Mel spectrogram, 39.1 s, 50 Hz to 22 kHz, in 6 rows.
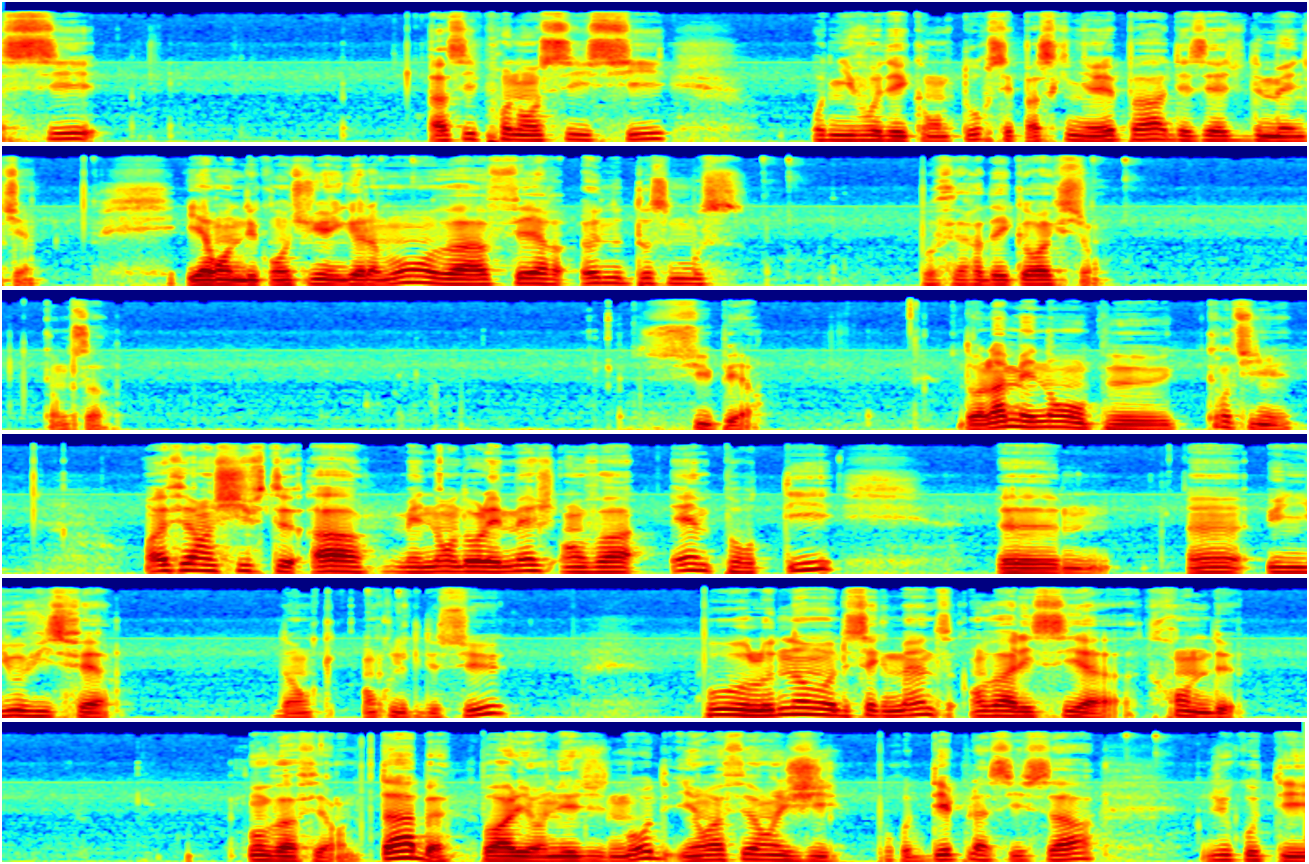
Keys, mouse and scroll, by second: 1.7-4.5 scroll up 2, 6.0-6.9 scroll down 2, 6.9 shift+scroll down 3, 7.4 scroll up 2, 8.3 right click, 10.3-14.1 drag, 14.1 scroll down 2, 14.9-15.5 shift+scroll up 4, 15.5 a, 16.0 scroll down 2, 16.1-18.5 middle drag, 18.5 KP_1, 20.9 shift+a, 34.3 Tab, 36.3 g, 38.7 ctrl+scroll up 4.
